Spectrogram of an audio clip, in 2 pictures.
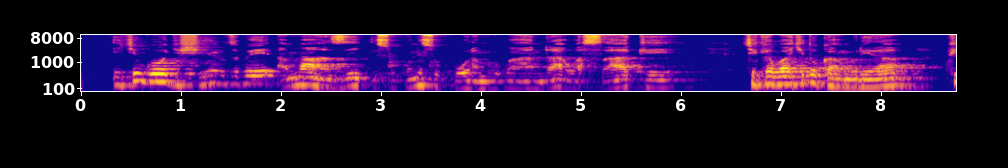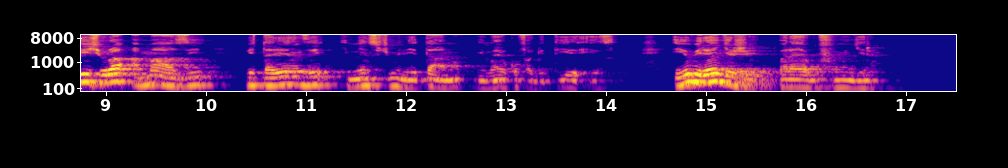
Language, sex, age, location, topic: Kinyarwanda, male, 25-35, Huye, health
